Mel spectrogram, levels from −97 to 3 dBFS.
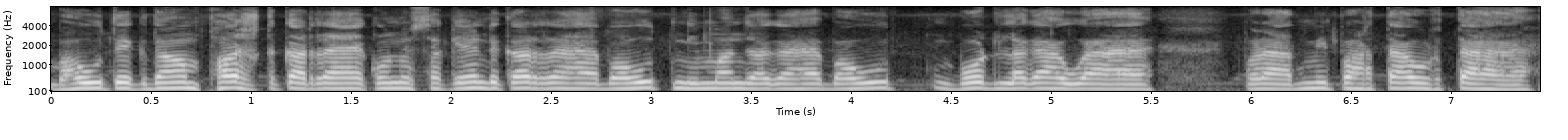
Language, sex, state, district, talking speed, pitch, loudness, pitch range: Hindi, male, Bihar, West Champaran, 200 wpm, 185 Hz, -17 LUFS, 175-195 Hz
